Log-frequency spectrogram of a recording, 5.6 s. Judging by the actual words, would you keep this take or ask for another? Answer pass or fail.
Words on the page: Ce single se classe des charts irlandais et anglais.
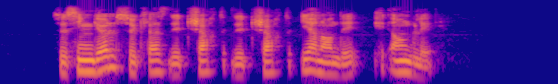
fail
